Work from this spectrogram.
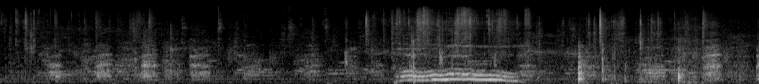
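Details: Golden retrievers, three dogs aged 11 to 13, singing excitedly for their dinner: one drawn-out, arching, mournful howl about a second long. It is framed by short yips and a person repeatedly asking what they want.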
